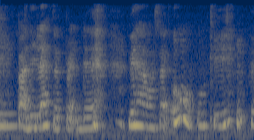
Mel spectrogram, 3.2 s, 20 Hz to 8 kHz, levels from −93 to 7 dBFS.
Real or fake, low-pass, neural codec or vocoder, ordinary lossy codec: real; 7.2 kHz; none; none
